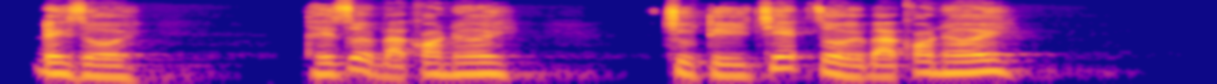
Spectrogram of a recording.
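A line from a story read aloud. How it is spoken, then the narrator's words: Shouting. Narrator (Vietnamese): có người đi ra chỗ cái giếng hoang thì la lên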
